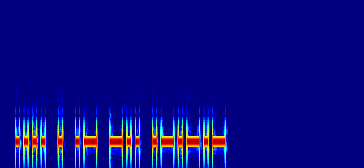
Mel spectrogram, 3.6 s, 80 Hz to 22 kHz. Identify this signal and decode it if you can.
Morse code, heard as a keyed tone, about 28 wpm, 700 Hz. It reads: HEAD.
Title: Sentences from Top 300 Words and Abbreviations 28wpm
